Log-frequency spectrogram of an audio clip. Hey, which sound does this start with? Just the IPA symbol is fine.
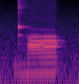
ɖʱ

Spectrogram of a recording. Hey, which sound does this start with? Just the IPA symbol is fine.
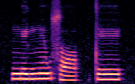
ŋ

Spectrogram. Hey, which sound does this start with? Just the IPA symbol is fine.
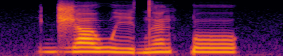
d͡ʒ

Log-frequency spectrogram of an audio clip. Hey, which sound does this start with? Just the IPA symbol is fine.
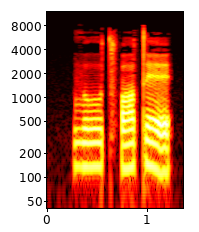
ð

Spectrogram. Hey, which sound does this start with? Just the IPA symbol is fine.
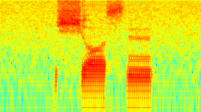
ɕ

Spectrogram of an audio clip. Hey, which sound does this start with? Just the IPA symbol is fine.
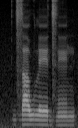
d͡z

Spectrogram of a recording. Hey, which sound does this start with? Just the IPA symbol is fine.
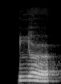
ʎ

